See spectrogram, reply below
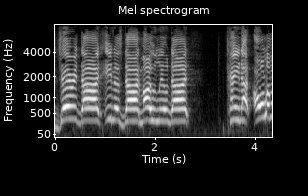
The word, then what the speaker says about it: Mahalalel: Verse number 17, Mahalalel, that's how you say it.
